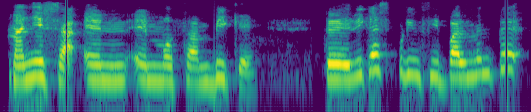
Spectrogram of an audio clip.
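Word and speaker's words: Manhiça: Manisa, Manisa, como si fuera una Mañisa, ñ, Manisa. Mañisa en Mozambique.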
